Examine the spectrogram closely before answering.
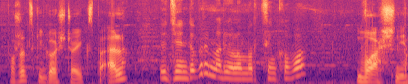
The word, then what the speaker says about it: Morcinková: Dzień dobry, Mariola Morcinkowa. Właśnie, Mariola Morcinkowa, a nie Morcinkowa, tak jak powiedziałem przed włączeniem kamer źle, ale już teraz wiem, że po czesku tak się wymawia.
